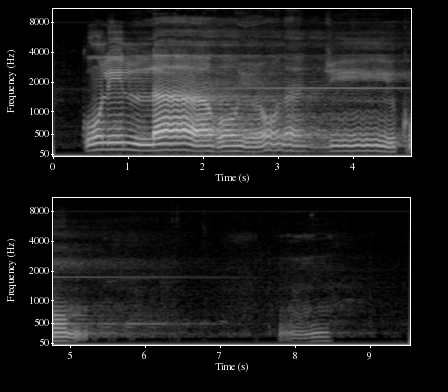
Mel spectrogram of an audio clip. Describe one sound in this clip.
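A man chants melodically into a microphone, heard through loudspeakers.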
